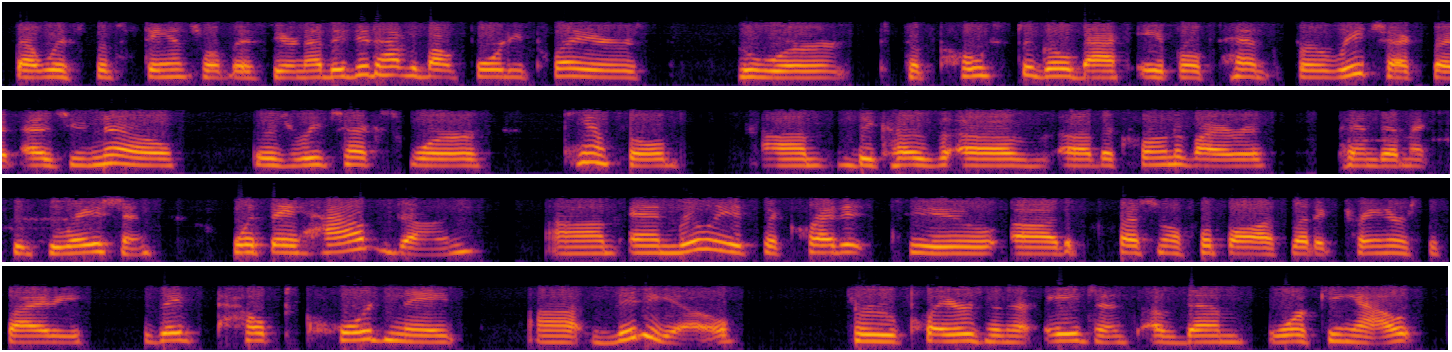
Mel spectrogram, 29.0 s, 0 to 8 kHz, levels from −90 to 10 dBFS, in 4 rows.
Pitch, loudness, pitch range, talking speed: 215 Hz, -17 LUFS, 200-235 Hz, 150 wpm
